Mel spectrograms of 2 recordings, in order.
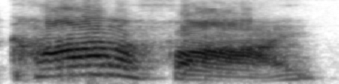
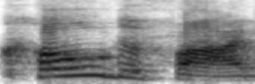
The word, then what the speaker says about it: codify: And then it also says it seeks to codify or codify, depending on how you pronounce it, NIL agreements, cap free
